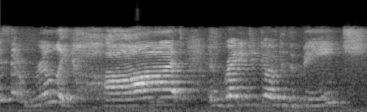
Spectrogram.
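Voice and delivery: playful, sing-song tune.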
